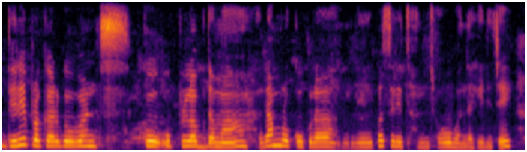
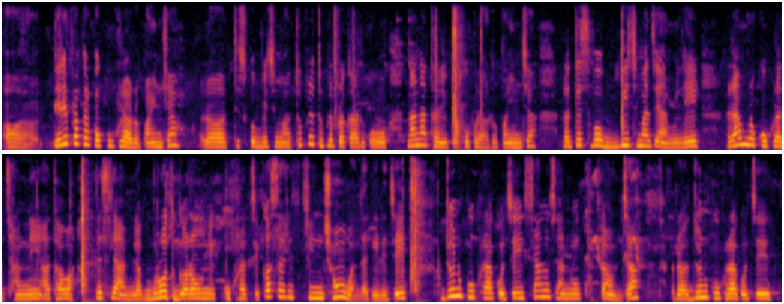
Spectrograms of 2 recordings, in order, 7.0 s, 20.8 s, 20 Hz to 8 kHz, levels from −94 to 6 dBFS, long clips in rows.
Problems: background sounds at intervals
